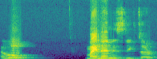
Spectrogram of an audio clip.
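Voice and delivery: ordinary talk, nothing marked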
